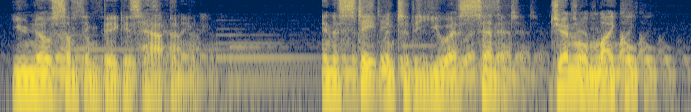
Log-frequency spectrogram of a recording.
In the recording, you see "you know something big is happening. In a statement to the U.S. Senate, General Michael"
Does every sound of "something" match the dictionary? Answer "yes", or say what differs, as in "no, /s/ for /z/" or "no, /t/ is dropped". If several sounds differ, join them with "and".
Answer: yes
